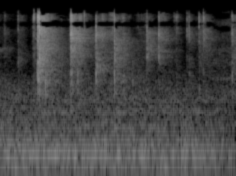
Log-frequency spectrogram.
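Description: Small snack being handled and eaten by hand: several faint, irregular clicks and crackles over a low steady hum.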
